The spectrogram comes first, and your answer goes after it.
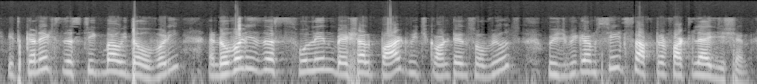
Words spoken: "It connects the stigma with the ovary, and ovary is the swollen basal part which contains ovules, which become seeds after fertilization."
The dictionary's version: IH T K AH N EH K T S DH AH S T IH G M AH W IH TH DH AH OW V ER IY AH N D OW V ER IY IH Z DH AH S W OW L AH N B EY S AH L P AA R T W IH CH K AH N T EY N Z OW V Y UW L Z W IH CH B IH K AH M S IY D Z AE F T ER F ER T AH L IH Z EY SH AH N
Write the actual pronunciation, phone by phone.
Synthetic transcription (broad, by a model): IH T K AH N EH K T S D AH S T IH G M AH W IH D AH OW V ER IY AH N D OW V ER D IH Z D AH S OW L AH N B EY SH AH L P AA R T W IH CH K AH N T EY N S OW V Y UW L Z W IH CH B IH K AH M S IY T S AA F T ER F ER T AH L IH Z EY SH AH N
